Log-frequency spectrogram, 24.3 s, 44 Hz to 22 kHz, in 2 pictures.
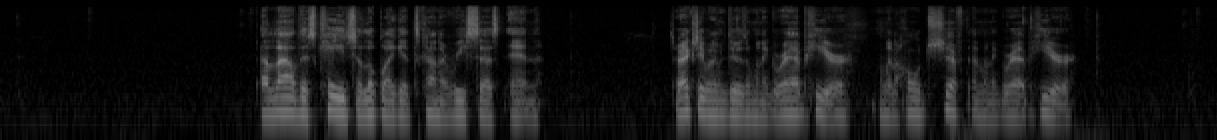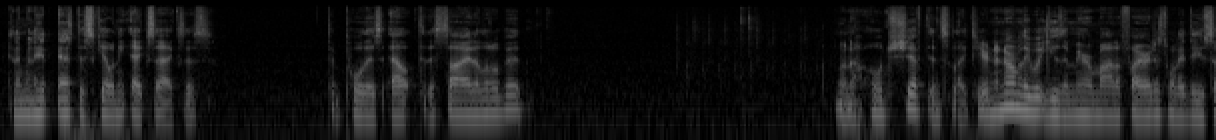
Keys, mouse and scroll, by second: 0.4-2.5 middle drag, 3.9-5.9 middle drag, 6.0-9.9 middle drag, 7.3-9.0 drag, 10.3-11.9 drag, 11.3 middle click, 12.9 s, 17.2-18.9 middle drag, 19.6-21.3 drag, 21.5 click, 22.1 middle click, 22.5-23.5 drag.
